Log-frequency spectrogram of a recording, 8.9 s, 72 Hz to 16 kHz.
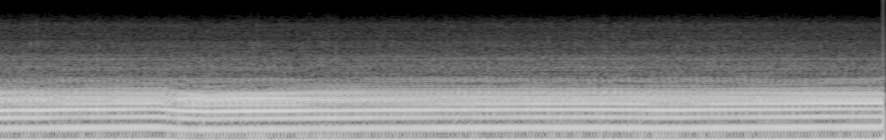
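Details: Built turbo 1.6 Mazda Miata after maintenance, warming up at idle: smooth, deep idle with a slight blip near two seconds, then steady, even hum; normal warm-up idle.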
